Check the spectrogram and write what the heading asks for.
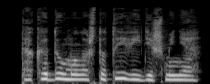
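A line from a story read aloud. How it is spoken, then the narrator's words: Breathed out. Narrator (Russian): выдохнула я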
